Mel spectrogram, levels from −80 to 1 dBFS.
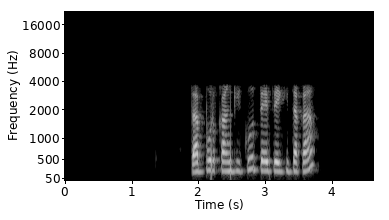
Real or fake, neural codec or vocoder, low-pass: real; none; 3.6 kHz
